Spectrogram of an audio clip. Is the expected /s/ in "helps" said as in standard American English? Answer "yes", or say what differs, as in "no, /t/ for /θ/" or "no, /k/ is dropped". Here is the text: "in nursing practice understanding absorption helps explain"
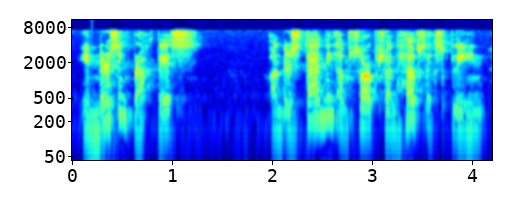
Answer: yes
